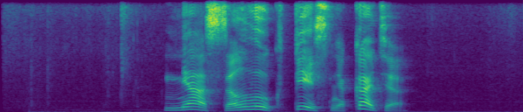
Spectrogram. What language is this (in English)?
Russian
